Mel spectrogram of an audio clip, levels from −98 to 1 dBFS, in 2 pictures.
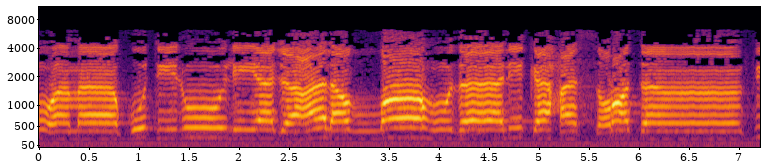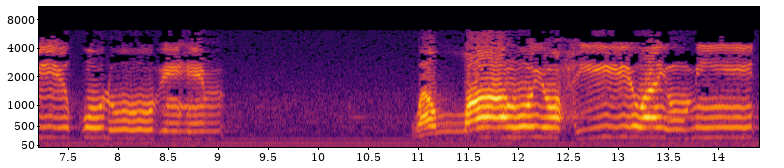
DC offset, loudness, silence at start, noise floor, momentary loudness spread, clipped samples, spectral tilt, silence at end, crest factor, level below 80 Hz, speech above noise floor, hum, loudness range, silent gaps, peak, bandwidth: under 0.1%; -14 LUFS; 0 s; -52 dBFS; 15 LU; under 0.1%; -2.5 dB/octave; 0.05 s; 14 dB; -58 dBFS; 38 dB; 50 Hz at -55 dBFS; 13 LU; none; 0 dBFS; 6.4 kHz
